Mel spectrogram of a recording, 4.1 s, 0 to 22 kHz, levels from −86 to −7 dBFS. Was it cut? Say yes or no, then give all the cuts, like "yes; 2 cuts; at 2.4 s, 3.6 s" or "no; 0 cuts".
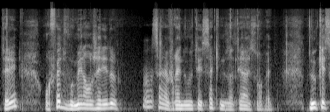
no; 0 cuts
